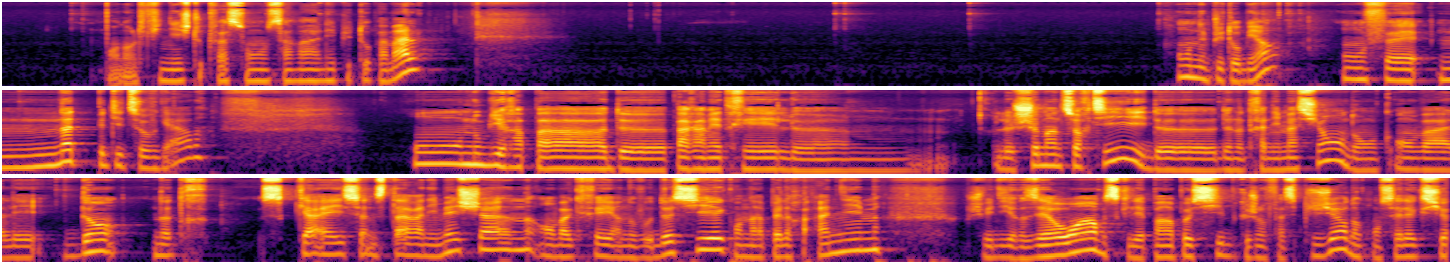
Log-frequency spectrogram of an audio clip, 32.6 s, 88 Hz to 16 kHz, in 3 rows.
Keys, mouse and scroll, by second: 0.5 click, 1.7 click, 2.4 click, 6.3 click, 8.7 click, 9.4 ctrl+s, 11.0 click, 11.1 ctrl+s, 11.7-12.6 scroll down 1, 12.6 scroll down 1, 15.1-16.9 scroll down 9, 16.9-18.1 scroll down 8, 18.1-20.0 scroll up 5, 20.0 click, 20.0 scroll up 2.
